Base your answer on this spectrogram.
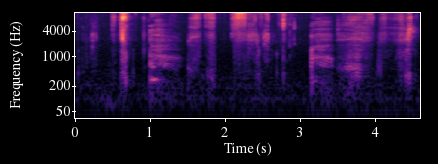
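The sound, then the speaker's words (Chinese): Quiet eating and chewing of food: a series of soft, moist crunching and smacking bursts in an irregular rhythm, separated by brief pauses, with no talking. “我要都吃到嘴巴里，把我的手指舔干净。”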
